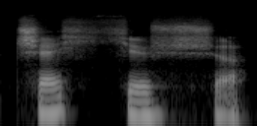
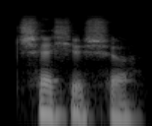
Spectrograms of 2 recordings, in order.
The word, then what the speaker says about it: Tschechische: But yeah, with Tschechische, it's probably a matter of the letter combination that people usually find it a bit hard to pronounce. So it's Tschechische, Tschechische. There's a lot of sh.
